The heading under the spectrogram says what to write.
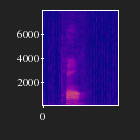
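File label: "tang", Mandarin Chinese, fourth tone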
